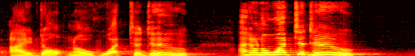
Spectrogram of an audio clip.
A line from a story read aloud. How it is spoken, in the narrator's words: with tears in his voice, he cried out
